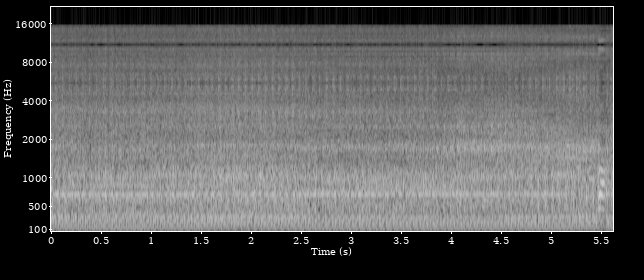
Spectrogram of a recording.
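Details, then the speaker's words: Small engine (earlier wouldn't start with fuel tap off): steady, even chuffing idle with no misses, knocks or hunting; running properly. "turn it on runs fine this one here right at the moment so do a little demonstration this one working properly now"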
